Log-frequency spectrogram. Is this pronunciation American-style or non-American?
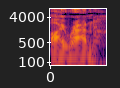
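American-style. The name is said in an American way. The speaker calls it wrong. "not Iran"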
